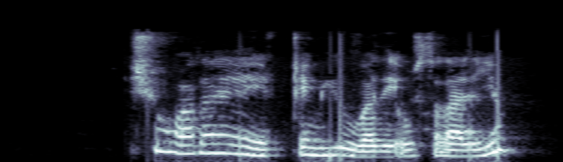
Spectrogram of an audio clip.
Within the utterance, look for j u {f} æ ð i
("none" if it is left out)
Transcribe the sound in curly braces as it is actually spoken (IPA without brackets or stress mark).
v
